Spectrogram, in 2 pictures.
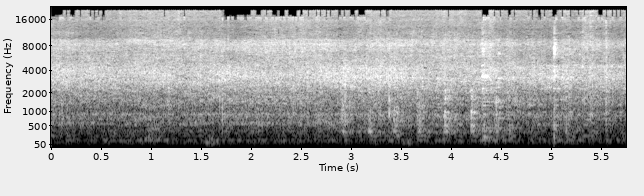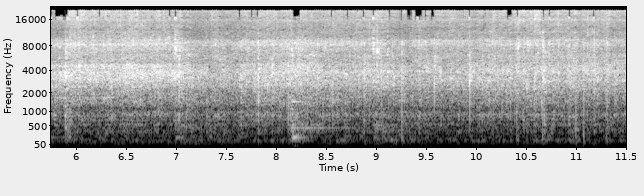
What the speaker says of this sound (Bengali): এরপর ফুলকপিটা আমি ভেজে নেব। দেখো ফুলকপিটা আধ ভাজা হয়ে গেছে। এবার আমি এর মধ্যে ক্যাপসিকামটা দিয়ে দেবো।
